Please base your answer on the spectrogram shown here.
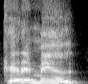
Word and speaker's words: Keremel: Pero cuando usted va al hebreo, la palabra Carmelo son dos palabras hebreas. Es la palabra kerem con m. Kerem, que significa viña y él que significa Dios. Entonces, Keremel, que el traductor puso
